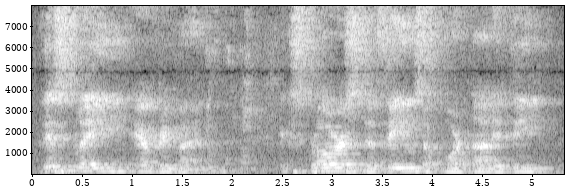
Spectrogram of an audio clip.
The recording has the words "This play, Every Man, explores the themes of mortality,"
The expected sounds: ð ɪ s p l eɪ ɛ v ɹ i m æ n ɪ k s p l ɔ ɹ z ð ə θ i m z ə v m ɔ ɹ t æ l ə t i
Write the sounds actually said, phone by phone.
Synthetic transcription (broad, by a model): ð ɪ s p l eɪ ɛ v ɹ i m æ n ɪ k s p l ɔ ɹ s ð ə f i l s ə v m ɔ ɹ t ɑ l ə t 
